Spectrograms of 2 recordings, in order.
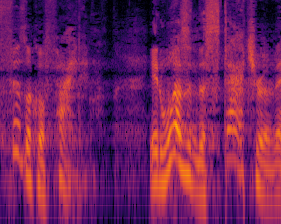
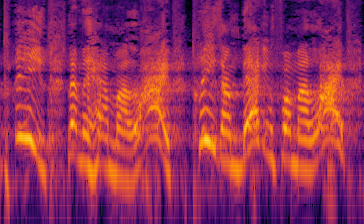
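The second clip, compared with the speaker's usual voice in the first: loud, high-pitched plea; Haman's desperate pleading, acted out; begging; 8 semitones higher, 10 dB louder, slower than usual. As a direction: beg for your life in a preacher's shout. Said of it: "he starts begging the queen".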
